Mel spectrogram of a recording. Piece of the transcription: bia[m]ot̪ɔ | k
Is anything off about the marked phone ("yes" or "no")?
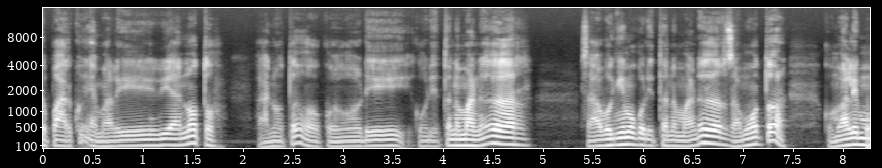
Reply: yes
